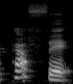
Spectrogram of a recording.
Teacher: O fé é a sílaba tônica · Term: oxítona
